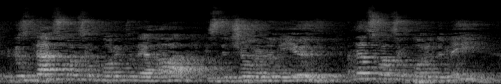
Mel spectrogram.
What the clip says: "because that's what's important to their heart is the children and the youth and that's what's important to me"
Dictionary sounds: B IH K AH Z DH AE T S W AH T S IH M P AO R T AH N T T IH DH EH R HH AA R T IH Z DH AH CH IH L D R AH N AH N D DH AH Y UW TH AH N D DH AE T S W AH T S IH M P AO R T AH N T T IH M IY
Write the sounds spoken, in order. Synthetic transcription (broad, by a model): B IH K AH Z DH AE T S W AH T S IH M P AO R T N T T IH DH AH R HH AA R T IH Z DH AH CH IH L D R AH N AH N DH AH Y UW TH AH N DH AE T S W AH T S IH M P AO R T N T T IH M IY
